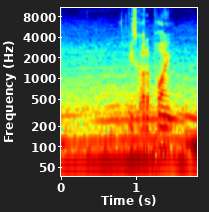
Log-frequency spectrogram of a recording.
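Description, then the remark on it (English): A steady low engine rumble fills the inside of a moving bus near East Finchley, heading towards Golders Green, droning evenly throughout, while a voice briefly speaks over it partway through. “The bus has not got a working display of all the stations we're going through.”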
